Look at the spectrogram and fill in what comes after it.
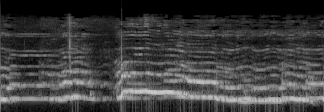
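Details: Airedale Terrier singing: a sustained, tonal, mid-pitched howl that wavers, breaks briefly, then resumes in a long, slightly falling, rich-toned note.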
